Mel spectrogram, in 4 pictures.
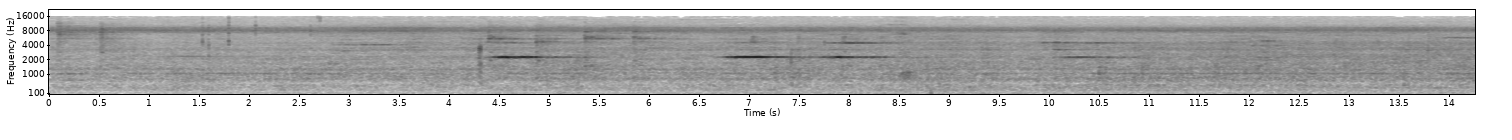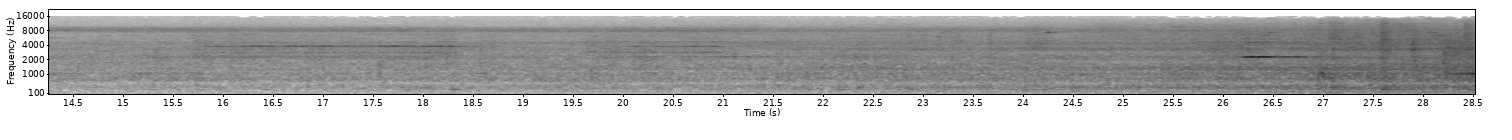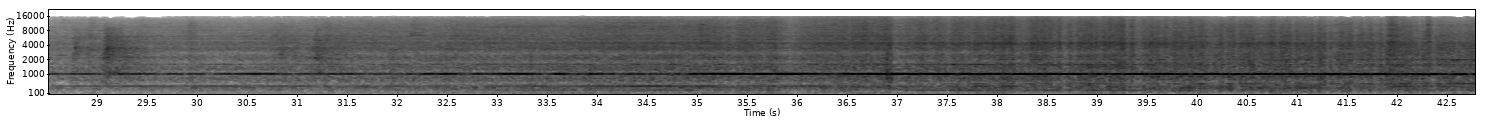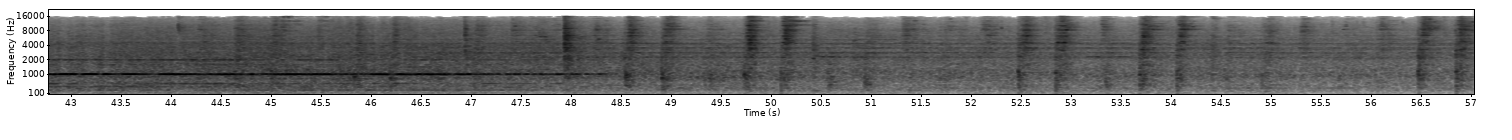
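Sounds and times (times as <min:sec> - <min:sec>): electric locomotive passing: 0:02.1 - 0:57.0
steady high tone: 0:28.2 - 0:48.6.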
